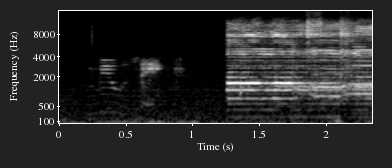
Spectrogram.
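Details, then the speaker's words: Bluetooth speaker after repair, newly installed speaker tested with battery charge uncertain: clean, full music playback, strong and steady with no crackle or buzz; sound is good, speaker working normally. "the sound is good. The sound is good."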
